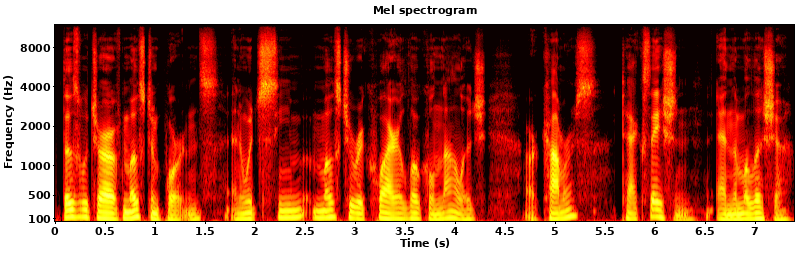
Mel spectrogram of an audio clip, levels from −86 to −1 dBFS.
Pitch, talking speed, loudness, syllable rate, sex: 95 Hz, 160 wpm, -22 LUFS, 5.9 syllables/s, male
